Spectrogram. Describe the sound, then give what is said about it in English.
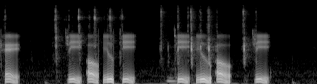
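Typing on a computer keyboard, a rapid series of keystrokes interleaved with short voiced bursts, in two quick runs separated by a brief pause. “looking for the name field, and I'm just going to type in talk groups.”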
